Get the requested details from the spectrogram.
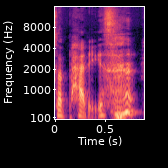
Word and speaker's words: Sepetys: It rhymes with spaghetti, so I think it's Sepetys.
